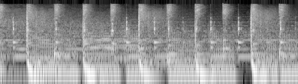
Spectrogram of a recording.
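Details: Rhythmic instrumental music with a steady thumping beat and bass notes, and no animal voice.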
